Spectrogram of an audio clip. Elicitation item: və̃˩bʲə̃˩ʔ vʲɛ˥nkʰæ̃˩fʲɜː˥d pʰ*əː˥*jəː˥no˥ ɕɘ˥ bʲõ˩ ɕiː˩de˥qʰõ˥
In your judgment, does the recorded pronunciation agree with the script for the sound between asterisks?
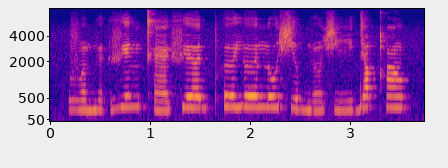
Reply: yes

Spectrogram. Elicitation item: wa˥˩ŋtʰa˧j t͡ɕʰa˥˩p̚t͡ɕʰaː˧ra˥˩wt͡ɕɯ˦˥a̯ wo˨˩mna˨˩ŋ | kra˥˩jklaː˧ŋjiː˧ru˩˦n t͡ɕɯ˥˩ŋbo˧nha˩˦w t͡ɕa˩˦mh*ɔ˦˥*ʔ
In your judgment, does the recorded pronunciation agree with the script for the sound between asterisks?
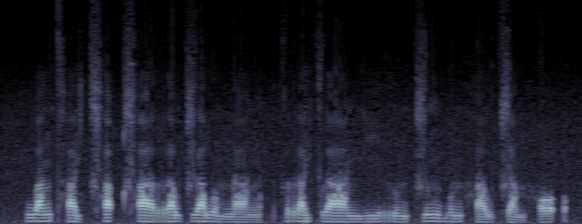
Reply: yes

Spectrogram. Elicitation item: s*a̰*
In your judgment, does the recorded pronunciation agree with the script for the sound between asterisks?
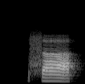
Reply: no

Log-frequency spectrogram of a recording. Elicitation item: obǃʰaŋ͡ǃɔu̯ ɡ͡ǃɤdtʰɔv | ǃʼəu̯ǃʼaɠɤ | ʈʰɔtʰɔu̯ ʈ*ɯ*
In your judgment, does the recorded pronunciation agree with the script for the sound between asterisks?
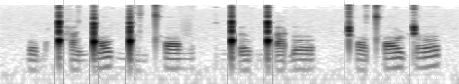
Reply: no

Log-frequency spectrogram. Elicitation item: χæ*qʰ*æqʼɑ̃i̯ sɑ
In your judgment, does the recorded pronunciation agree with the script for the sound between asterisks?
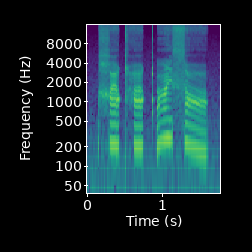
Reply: yes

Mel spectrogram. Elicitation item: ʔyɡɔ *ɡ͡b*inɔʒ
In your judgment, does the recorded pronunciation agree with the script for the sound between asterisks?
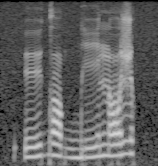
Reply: yes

